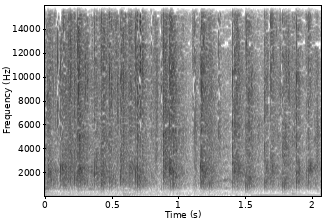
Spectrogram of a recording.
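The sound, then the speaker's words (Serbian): An audience claps on request from an actor. The brief, dense patter of many hands stays fairly even in level across the whole moment. “Ko bi meni sada aplaudirao? I publika potvrđuje.”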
